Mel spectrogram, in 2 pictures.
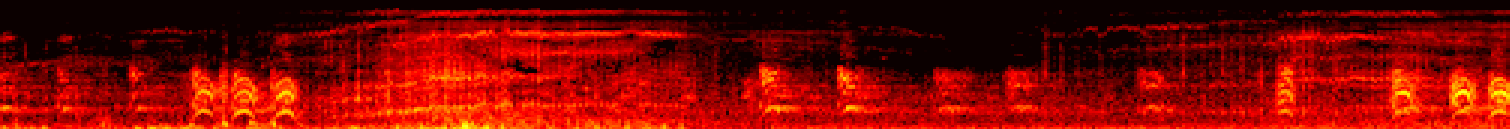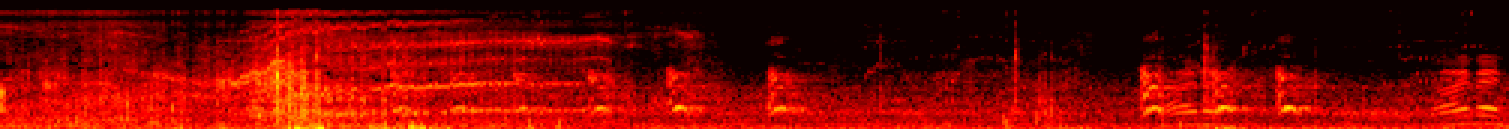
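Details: Five Kerry Blue Terriers barking as they run after a remote-control car; irregular sharp barks throughout, interrupted twice by a loud rushing engine whine as the car passes.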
